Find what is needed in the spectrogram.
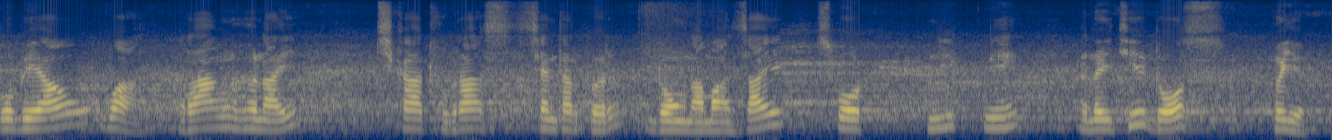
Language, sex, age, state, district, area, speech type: Bodo, male, 45-60, Assam, Chirang, rural, read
